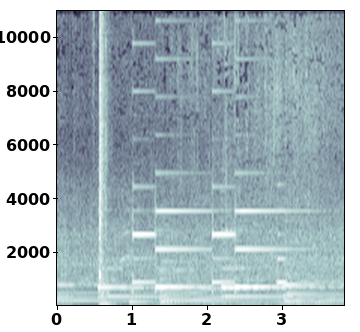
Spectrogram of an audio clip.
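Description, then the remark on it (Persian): A door's doorbell is pressed: a sharp click, then a bright electronic chime plays a short stepping melody of several sustained tones, loud, with no talking. “رسیدیم، یادش رو زنگ در رو بزن، ماشین رو پارک کنم بیا.”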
